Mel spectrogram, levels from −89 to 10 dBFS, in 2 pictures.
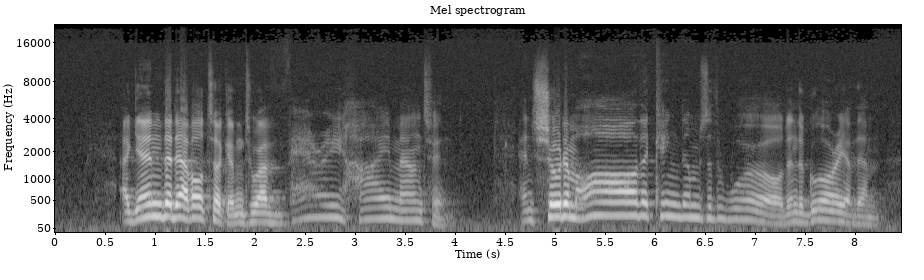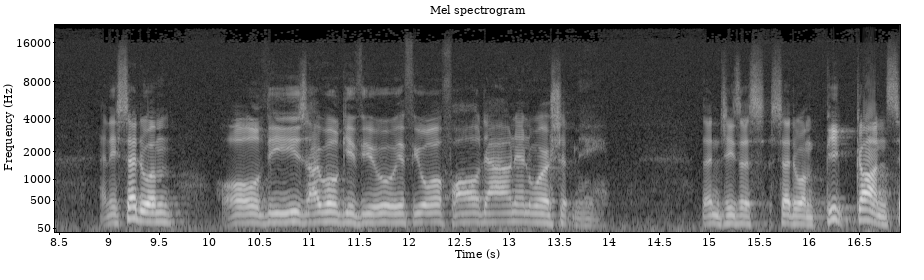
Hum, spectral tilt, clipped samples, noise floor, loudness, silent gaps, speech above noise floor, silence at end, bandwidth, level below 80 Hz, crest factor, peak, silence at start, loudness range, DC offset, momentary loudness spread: none; -5 dB/octave; 0.3%; -42 dBFS; -14 LUFS; none; 28 dB; 0 s; over 20 kHz; -46 dBFS; 16 dB; 0 dBFS; 0.65 s; 6 LU; under 0.1%; 17 LU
